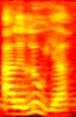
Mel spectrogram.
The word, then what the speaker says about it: hallelujah: In the book of Psalm, many times we pronounce the word hallelujah with a J, but it really should be pronounced with a Y.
